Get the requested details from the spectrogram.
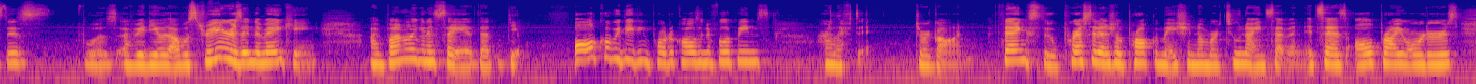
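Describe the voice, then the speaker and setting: Upbeat and fairly quick, a woman with a high pitch and ordinary pitch variation speaks over noticeable background noise. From Philippines. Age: 20s. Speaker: travel news vlogger. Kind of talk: casual news update to camera. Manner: upbeat, chatty.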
